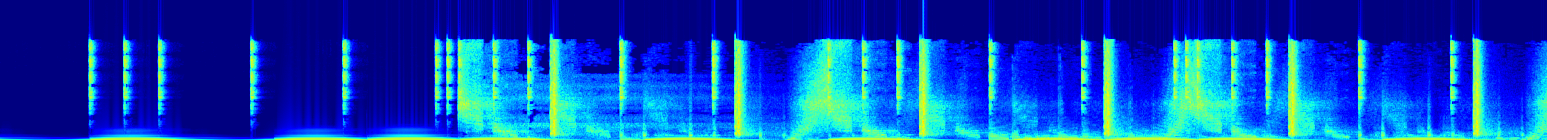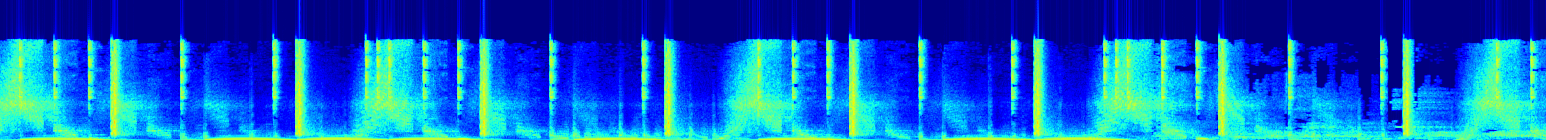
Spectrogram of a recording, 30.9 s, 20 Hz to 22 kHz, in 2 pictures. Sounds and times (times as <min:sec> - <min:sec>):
Dubstep: 0:04.4 - 0:30.9.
